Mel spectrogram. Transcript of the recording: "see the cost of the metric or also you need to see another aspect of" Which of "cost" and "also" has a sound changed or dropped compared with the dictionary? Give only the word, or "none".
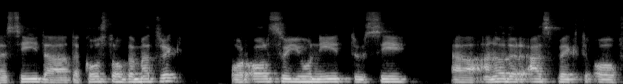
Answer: none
